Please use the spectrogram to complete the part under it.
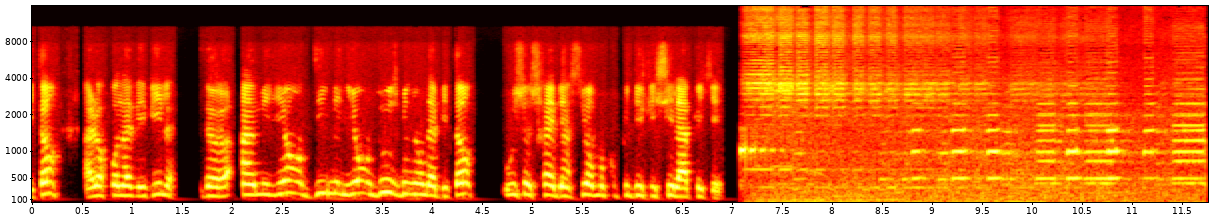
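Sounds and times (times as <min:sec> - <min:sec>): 
speech: 0:00.0 - 0:07.2
car horns honking in a street protest in Araraquara Brazil: 0:07.1 - 0:11.7
steady rumble of street traffic in Araraquara Brazil: 0:07.1 - 0:11.7.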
